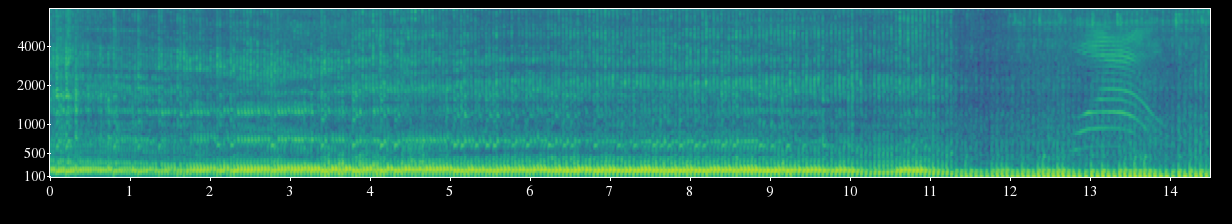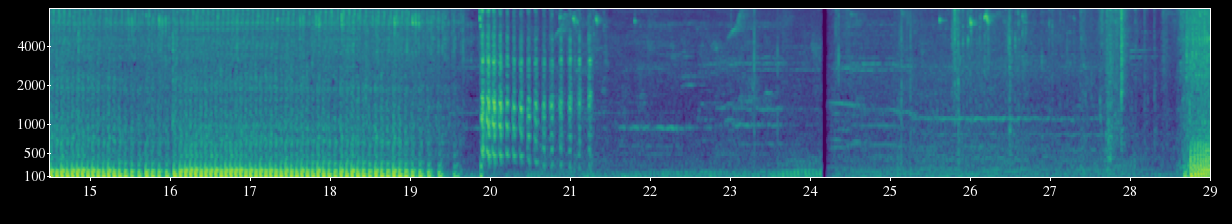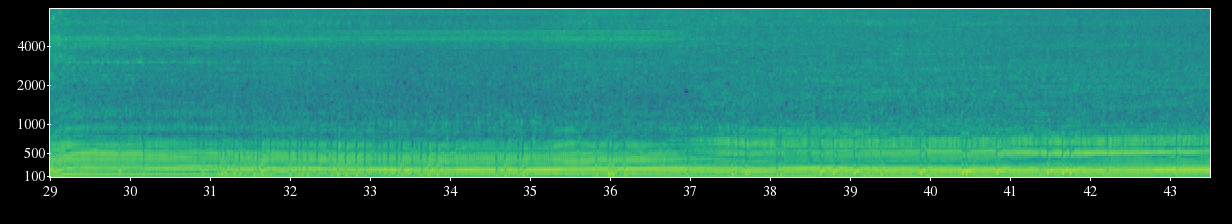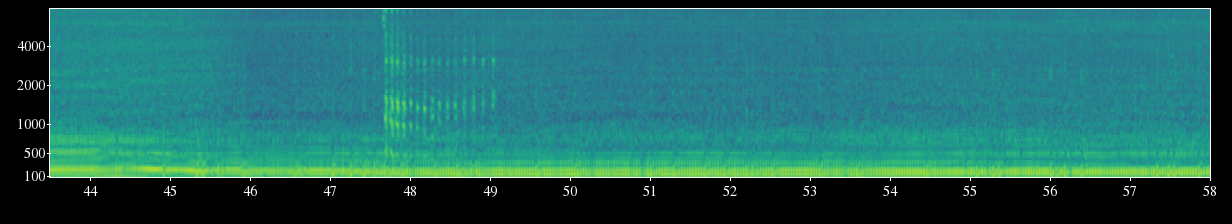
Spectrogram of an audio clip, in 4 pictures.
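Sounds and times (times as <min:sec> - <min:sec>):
motorcycle engine idling: 0:00.0 - 0:19.7, 0:45.7 - 0:58.0.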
